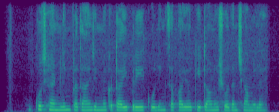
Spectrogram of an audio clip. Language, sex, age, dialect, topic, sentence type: Hindi, female, 56-60, Hindustani Malvi Khadi Boli, agriculture, statement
